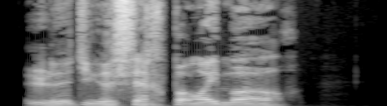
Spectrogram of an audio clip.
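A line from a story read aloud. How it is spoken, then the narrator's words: Looter moaning. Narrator (French): gémit un pillard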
